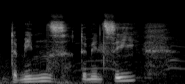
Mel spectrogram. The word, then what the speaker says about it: Domain-C: Ironcap swords and the Domain-C, which is actually pronounced domain, spearmen and things like that, well, Ironcap gunners might be for you.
